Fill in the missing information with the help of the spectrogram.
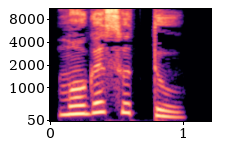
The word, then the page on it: ಮುಖಸುತ್ತು: mukha suttu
